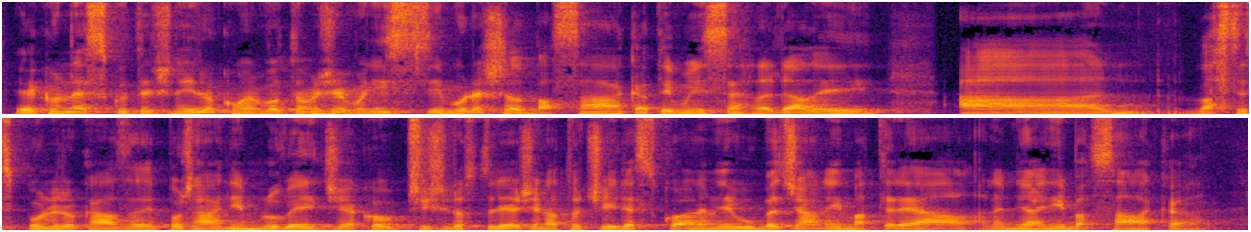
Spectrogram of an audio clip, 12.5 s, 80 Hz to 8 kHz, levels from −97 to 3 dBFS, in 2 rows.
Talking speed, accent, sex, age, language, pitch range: 190 wpm, native, male, 30-49, Czech, 90-115 Hz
